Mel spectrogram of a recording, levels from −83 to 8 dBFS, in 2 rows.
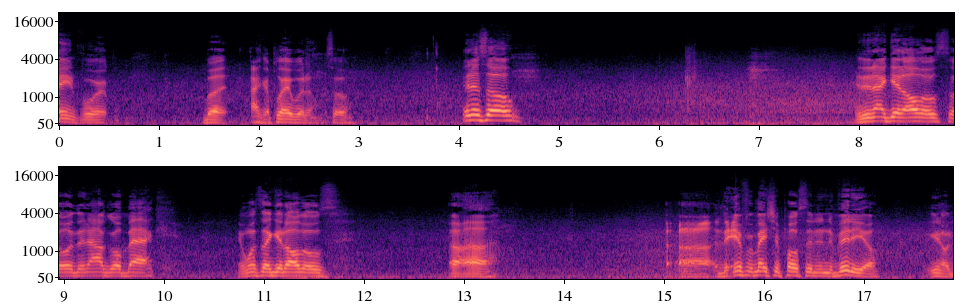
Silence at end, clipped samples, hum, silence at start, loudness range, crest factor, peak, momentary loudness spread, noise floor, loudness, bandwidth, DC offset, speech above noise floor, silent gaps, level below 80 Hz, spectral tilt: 0 s; under 0.1%; none; 0 s; 7 LU; 18 dB; 0 dBFS; 23 LU; -42 dBFS; -16 LUFS; 11.5 kHz; under 0.1%; 27 dB; none; -42 dBFS; -6 dB/octave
